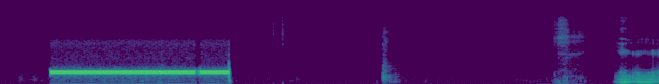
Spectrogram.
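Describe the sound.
A steady, loud telephone dial tone holds for about two seconds as someone makes a phone call, then cuts off, followed by a few sparse clicks and a brief burst of what sounds like a voice on the line at the end.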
